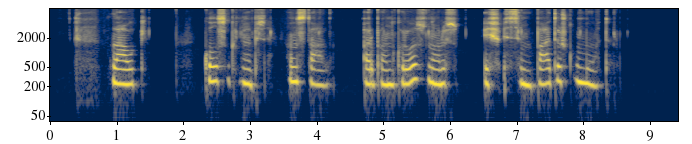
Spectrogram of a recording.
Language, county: Lithuanian, Marijampolė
